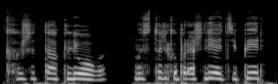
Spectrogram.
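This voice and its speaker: A woman's voice: sits high, little pitch movement, normal speed, a little mellow, no echo, studio quality, voice pushed up, lightly acted. A woman voicing a tearful young woman pleading with her lover in an audiobook.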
